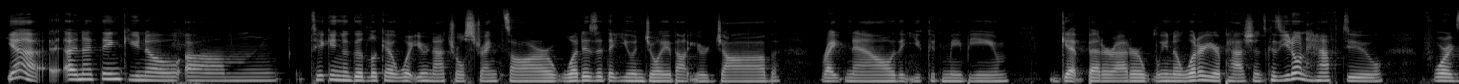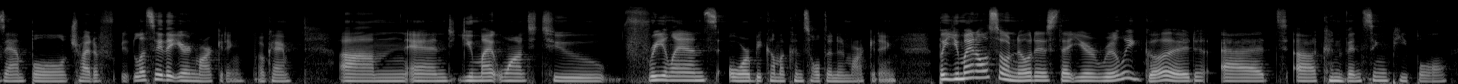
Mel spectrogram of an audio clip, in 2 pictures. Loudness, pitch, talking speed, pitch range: -29 LUFS, 165 Hz, 175 wpm, 155-180 Hz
